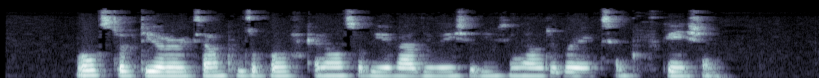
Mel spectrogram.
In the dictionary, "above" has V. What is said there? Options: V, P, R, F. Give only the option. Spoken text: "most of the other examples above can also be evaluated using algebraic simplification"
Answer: F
